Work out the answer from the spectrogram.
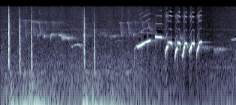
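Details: Kretekan tembakan song of a white-rumped shama, used to stir emotion: a few sharp clicks first, then a rising whistled slur and a fast burst of five or six clipped, downward-sweeping notes.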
